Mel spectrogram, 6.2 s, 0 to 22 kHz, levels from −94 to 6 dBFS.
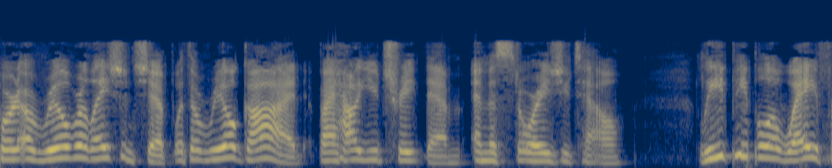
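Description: From start to finish the speech sounds rough and grainy, the likely result of low-delay AAC compression of the AAC-ELD kind at a bitrate that fits about 32 kbps. Its short frames blur pitch harmonics. A spectrogram shows smeared harmonics, noise filling the gaps between them, and a thin, patchy top band.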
